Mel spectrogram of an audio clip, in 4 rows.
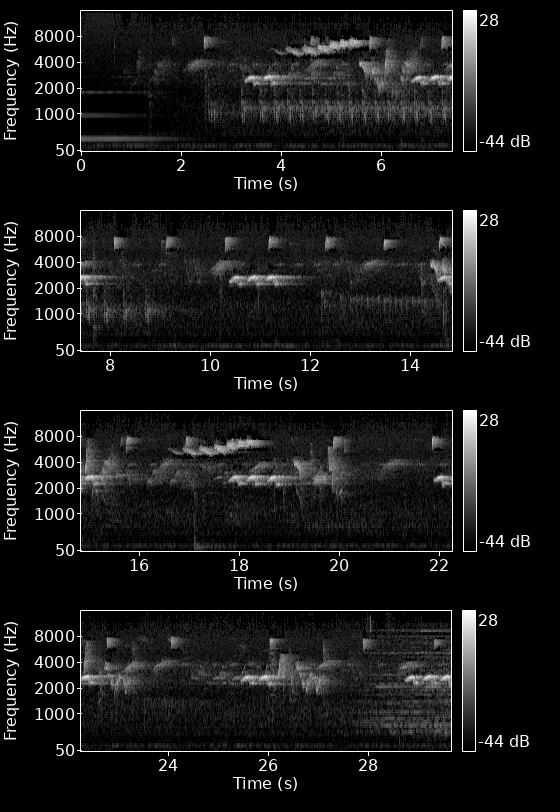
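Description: Repeated chirps and trilled bird calls ring out in short bursts over a steady low hum, forming a continuous forest birdsong ambience with several loud birds calling, played as a 3-minute forest sounds track from a meditation timer app.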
